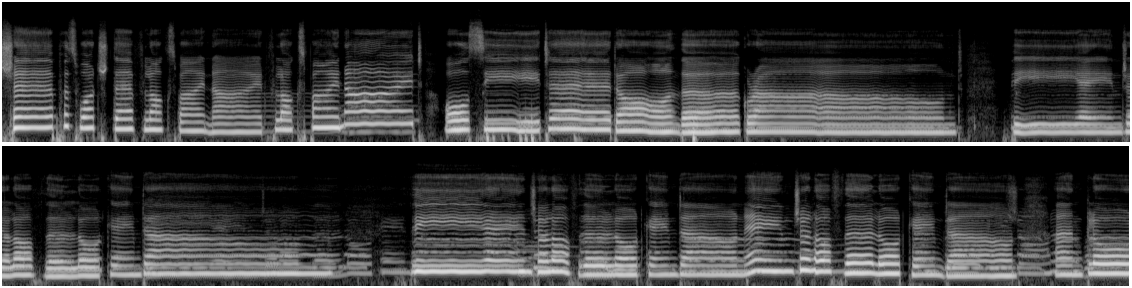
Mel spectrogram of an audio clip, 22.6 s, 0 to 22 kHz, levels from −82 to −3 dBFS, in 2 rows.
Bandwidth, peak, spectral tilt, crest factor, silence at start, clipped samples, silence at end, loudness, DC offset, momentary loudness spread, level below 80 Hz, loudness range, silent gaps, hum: 11.5 kHz; -6 dBFS; -6 dB/octave; 16 dB; 0 s; under 0.1%; 0 s; -22 LUFS; under 0.1%; 8 LU; -48 dBFS; 5 LU; none; none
